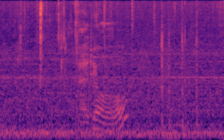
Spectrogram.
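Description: Car cabin noise: a steady low engine and road rumble, with a short voiced "eu-a" exclamation about a second in.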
